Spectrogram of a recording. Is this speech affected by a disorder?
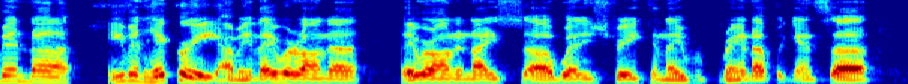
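No.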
